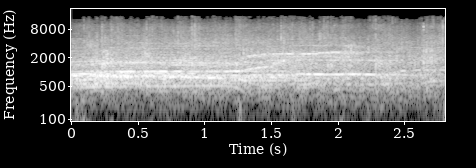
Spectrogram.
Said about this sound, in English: Great, right, well, very exciting to have Martha with us. Everyone give Martha a big round of applause.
